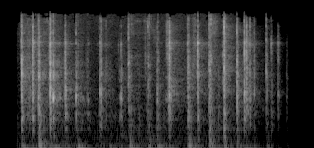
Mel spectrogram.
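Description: Computer keyboard typing sound effect: a quick, irregular run of key clicks as text is typed out.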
